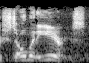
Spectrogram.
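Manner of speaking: high, drawn-out mock yearning; hammed-up longing. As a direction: stretch the words out in a high voice.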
